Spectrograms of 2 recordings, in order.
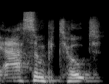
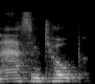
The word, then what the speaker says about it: asymptote: a vertical asymptote and I know it looks like asymptote but that p is silent and it's not an asymptote it's an asymptote my wife always gets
